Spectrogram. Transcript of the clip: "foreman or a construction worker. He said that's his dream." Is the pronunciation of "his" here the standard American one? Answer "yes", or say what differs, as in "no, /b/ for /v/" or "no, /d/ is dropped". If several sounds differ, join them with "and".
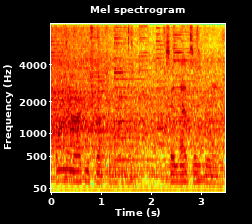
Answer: yes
